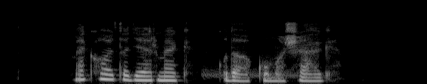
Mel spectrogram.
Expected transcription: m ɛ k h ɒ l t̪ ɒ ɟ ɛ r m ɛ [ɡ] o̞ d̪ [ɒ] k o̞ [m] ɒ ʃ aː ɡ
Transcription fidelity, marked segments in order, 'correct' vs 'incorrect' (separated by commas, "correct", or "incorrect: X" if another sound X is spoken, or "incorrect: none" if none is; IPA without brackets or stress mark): incorrect: k, incorrect: ɒː, correct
